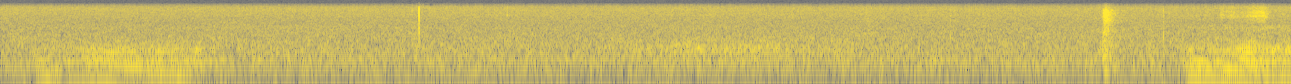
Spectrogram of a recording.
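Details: Light snoring from a sleeping animal that reportedly has never snored before: a soft, low rattling snore at the start and again at the end, with two faint clicks in a quiet room.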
